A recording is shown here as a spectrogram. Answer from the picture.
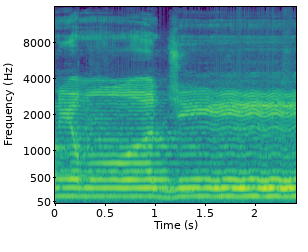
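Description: A man chanting Quranic Arabic in a melodic recitation style, holding one long note with a brief dip in pitch about a second in.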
